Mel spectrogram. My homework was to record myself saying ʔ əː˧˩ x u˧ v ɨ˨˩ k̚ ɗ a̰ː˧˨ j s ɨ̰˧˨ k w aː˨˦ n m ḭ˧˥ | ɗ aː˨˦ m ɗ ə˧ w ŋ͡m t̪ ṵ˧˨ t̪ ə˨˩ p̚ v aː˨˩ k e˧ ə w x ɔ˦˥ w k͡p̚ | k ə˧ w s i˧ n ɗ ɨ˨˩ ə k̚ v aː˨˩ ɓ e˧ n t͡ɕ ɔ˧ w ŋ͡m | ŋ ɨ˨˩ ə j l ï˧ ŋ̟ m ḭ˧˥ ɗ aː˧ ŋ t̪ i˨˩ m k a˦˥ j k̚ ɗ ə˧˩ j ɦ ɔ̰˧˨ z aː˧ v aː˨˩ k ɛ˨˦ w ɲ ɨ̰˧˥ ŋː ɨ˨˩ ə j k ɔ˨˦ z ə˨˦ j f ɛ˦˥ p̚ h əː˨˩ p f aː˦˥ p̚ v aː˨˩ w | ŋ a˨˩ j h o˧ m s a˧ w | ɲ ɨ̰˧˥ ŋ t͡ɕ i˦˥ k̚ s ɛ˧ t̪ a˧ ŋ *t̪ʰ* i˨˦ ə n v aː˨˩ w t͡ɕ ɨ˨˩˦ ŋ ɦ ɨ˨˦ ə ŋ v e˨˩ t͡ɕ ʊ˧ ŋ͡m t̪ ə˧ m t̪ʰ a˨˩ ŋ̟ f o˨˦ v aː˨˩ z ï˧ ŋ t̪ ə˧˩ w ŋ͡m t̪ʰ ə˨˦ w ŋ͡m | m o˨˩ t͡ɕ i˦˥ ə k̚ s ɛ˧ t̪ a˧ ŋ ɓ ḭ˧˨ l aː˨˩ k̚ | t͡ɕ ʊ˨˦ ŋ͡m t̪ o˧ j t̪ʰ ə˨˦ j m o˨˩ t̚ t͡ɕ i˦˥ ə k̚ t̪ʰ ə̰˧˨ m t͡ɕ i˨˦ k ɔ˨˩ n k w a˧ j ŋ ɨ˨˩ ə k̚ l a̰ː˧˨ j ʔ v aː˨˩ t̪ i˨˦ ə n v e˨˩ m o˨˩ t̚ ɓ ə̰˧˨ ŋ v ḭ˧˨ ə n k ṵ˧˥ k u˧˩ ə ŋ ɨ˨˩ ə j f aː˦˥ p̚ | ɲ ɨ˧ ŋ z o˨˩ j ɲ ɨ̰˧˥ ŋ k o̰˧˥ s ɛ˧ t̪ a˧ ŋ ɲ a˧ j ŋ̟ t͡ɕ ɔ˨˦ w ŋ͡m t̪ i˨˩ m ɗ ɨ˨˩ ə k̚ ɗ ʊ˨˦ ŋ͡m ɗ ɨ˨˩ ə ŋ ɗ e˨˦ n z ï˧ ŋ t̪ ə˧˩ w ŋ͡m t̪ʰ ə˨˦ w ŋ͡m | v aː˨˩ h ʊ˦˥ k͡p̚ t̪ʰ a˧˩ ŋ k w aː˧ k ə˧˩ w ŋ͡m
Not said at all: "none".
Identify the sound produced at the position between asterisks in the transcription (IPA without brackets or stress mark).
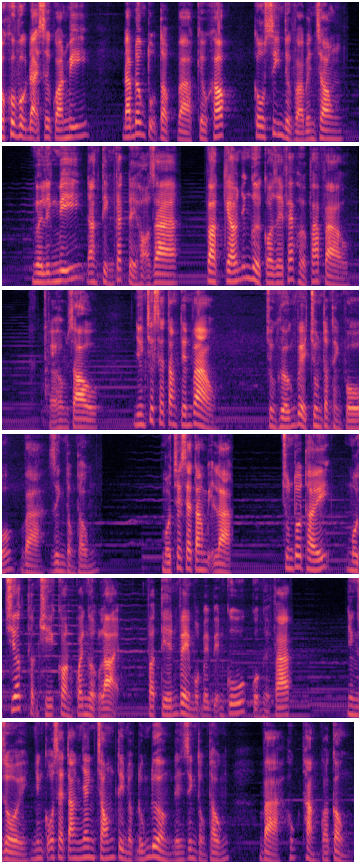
t̪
